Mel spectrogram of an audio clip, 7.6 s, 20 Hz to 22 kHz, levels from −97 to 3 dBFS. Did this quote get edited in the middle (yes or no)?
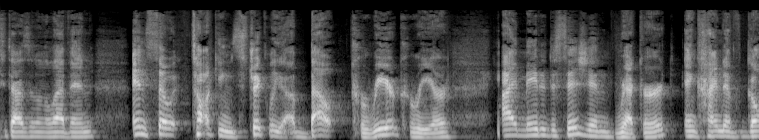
yes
